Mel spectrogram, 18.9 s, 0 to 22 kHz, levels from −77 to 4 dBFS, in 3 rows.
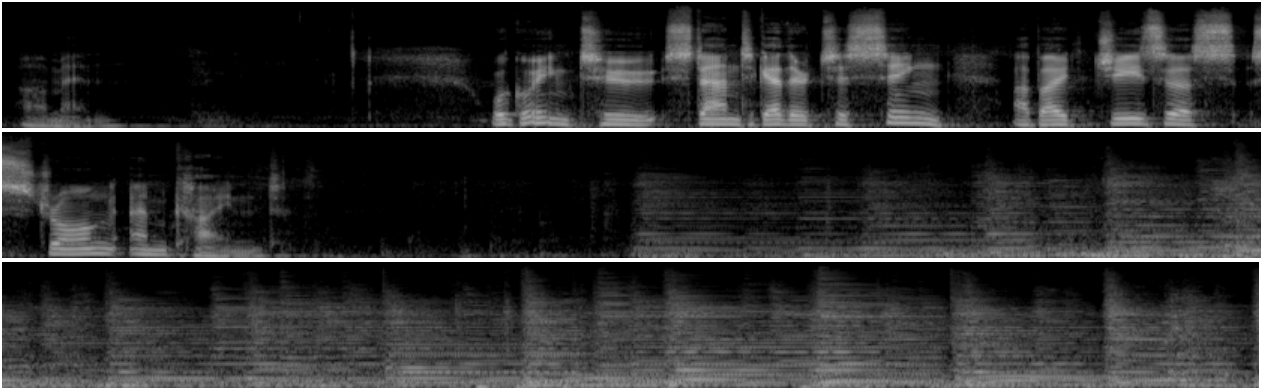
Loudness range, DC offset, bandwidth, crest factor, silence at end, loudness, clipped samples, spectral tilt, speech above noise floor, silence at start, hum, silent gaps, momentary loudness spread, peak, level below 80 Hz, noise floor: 19 LU; under 0.1%; 19 kHz; 26 dB; 0 s; -28 LUFS; under 0.1%; -2.5 dB/octave; 37 dB; 0.1 s; none; none; 23 LU; -4 dBFS; -54 dBFS; -63 dBFS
